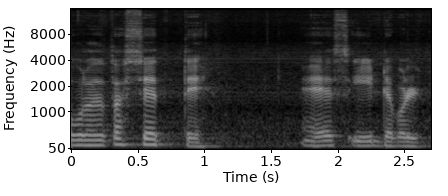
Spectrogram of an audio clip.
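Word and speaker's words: sette: उसके बाद है सात सात को बोला जाता सेत्य एसई डबल टी सेत से मतलब होता है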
